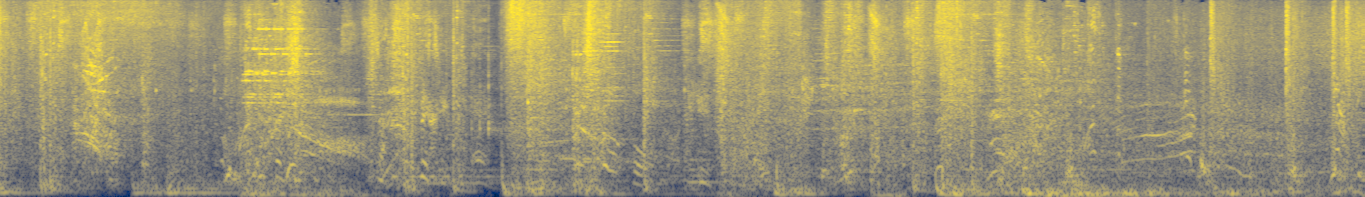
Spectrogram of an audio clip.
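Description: Blades swish and clash in quick strikes.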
